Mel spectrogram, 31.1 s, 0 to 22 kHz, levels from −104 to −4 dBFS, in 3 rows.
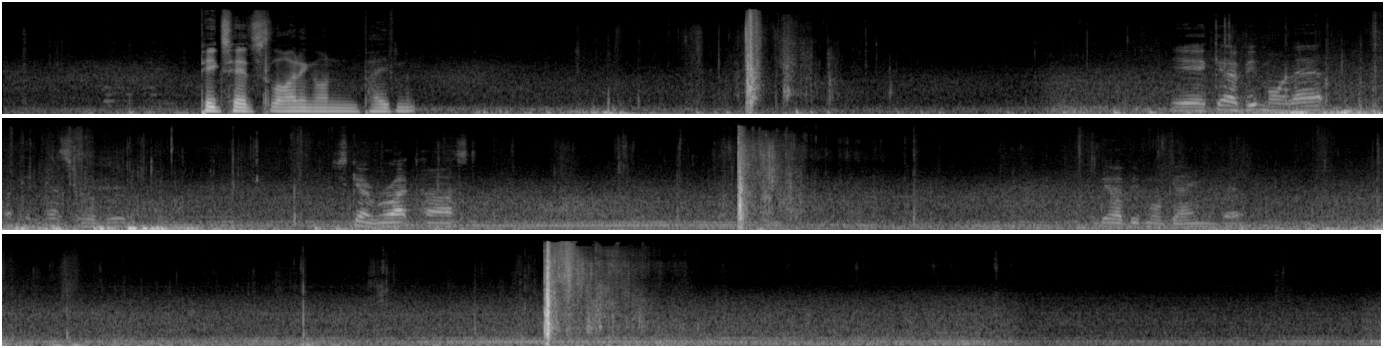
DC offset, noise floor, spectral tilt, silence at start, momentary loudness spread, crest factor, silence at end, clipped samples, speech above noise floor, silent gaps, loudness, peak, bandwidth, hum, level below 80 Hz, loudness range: under 0.1%; -70 dBFS; -3.5 dB/octave; 0.6 s; 21 LU; 42 dB; 0 s; under 0.1%; 28 dB; none; -40 LUFS; -4 dBFS; 16 kHz; none; -52 dBFS; 21 LU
